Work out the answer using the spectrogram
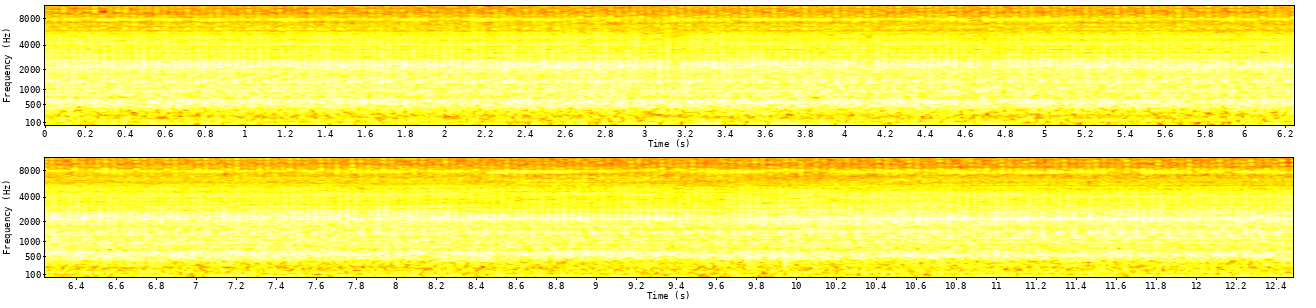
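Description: Cold engine idling with a steady light tapping of about three per second riding over the run; the source isn't clear by ear.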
